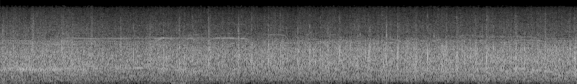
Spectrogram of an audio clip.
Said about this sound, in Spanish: Así que toda la plaza se pone en pie para saludar el himno nacional que oímos de fondo que la gente sigue aplaudiendo, que es bonito. Lindo el himno y aplaudiendo, sin, sin esperar que termine. Cortito por derecho y ahora la gran ovación.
